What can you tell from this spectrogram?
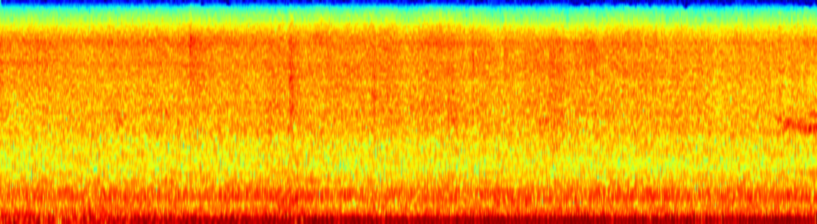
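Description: Engine and tyre noise of a moving car heard from inside the cabin, a steady low hum that holds evenly throughout.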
